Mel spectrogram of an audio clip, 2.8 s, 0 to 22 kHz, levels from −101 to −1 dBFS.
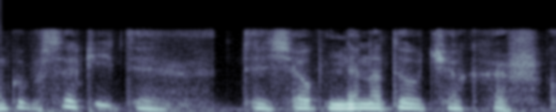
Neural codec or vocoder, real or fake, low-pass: codec, 24 kHz, 0.9 kbps, WavTokenizer, medium speech release version 2; fake; 7.2 kHz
